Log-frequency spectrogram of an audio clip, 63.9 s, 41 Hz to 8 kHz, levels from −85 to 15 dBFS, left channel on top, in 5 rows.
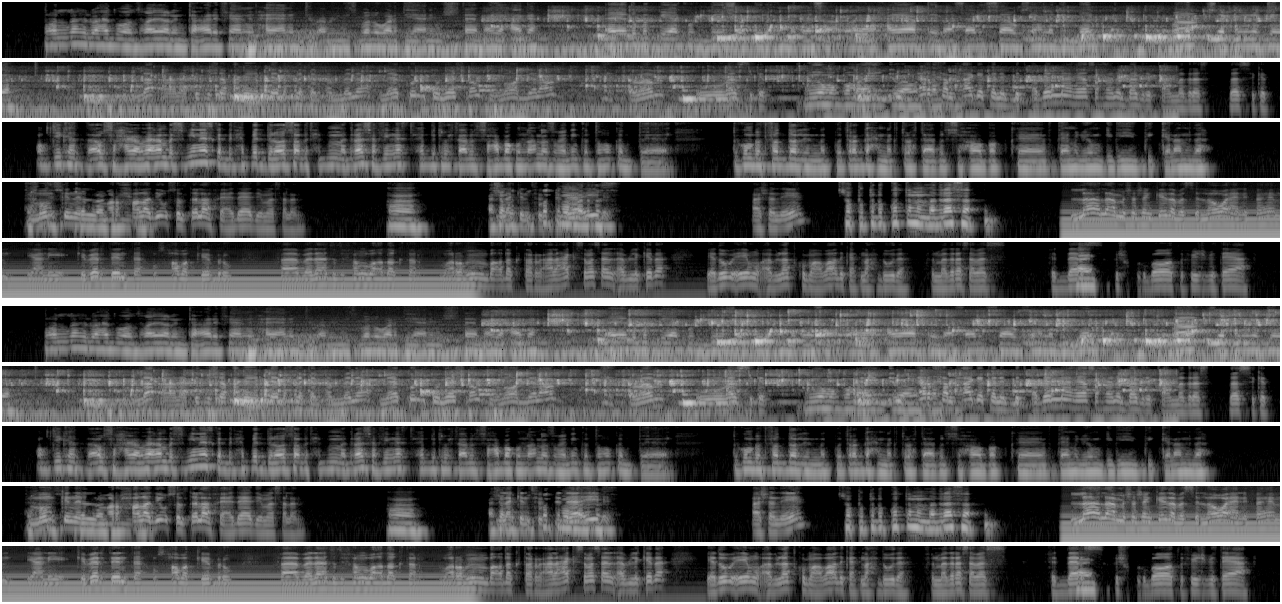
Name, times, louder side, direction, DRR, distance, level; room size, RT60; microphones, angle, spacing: voice 1, 0.4-5.4 6.0-11.1 11.7-12.9 20.8-22.2 25.9-32.3 32.9-37.6 38.6-39.8 42.2-42.6 43.2-44.4 46.7-48.3 61.9-62.0, left 2 dB, 35° left, 7.6 m, -31 dB
sound 1, 2.3-20.3, equal, 5° right, 5.6 m, -38 dB
sound 2, 4.8-24.5, right 3 dB, 70° right, 4.6 m, -25 dB
voice 2, 14.1-18.4 18.7-20.5 21.3-25.4 38.6-41.4 43.3-43.6 43.9-44.3 45.8-46.4 49.0-53.4 53.9-57.8 58.2-61.1 61.6-61.9 62.3-63.6, right 4 dB, 85° right, 4.7 m, -32 dB
sound 3, 48.9-55.9, equal, 35° right, 3.9 m, -31 dB
head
